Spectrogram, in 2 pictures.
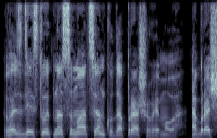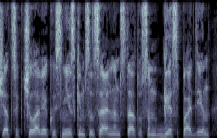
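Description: A man reading a novel aloud in a measured, dry and wry way. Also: on the high side, big pitch swings, dry recording. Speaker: audiobook narrator. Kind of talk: scripted narration.

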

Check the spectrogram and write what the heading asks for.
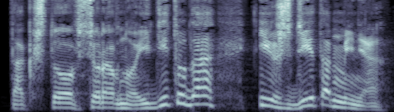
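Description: A man's voice: medium pitch, sing-song, normal speed, pitched above the performer's own voice. A man reading an audiobook aloud, voicing a bossy young princess with a raised, commanding voice. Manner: commanding, brooks no objection.

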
